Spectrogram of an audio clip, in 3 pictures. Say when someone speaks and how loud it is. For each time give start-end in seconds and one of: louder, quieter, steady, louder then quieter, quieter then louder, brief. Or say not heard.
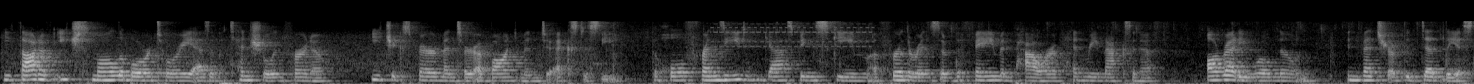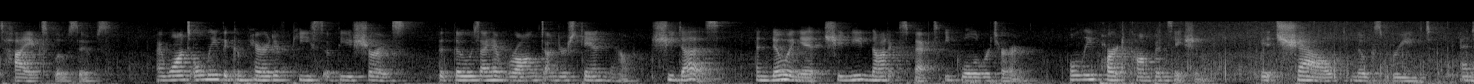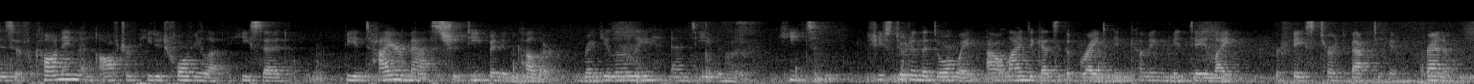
0.0-44.1 steady.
